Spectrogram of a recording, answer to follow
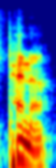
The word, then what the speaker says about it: Penna: his last name is penna i thought you said it was p oh i'm looking it up just you pronounce it i got it so it's penny making yeah like penne pasta yeah they have three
